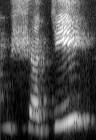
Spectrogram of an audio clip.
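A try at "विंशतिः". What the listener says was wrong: Vimshati na, Vimshatihi. Visarga is there.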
